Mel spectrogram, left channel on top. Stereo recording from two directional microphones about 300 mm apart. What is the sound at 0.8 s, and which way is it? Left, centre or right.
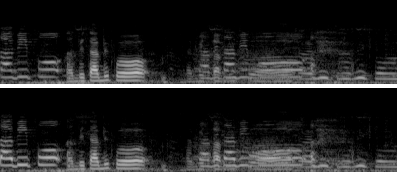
Speech, left.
